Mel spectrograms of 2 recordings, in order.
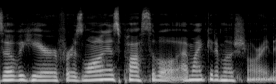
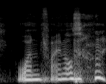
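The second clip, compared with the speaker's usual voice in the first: normal talking voice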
